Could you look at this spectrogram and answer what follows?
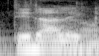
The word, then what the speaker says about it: Daedalic: Ich wollte gerade sagen, in diesem Zuge sei Daedalic, äh, Dedalic genau.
